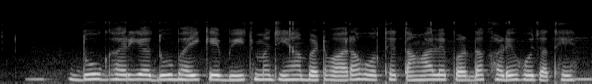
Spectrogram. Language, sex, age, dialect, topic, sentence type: Chhattisgarhi, female, 25-30, Central, agriculture, statement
